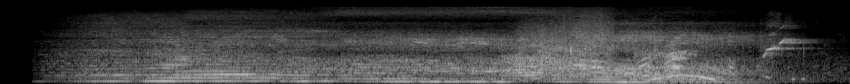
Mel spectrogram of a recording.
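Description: A motor scooter's small engine running with a steady hum, revving up and back down about two-thirds of the way in.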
